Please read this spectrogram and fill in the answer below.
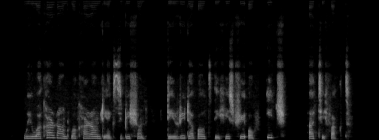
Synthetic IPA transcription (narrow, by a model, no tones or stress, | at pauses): wiwɜkʰəɹãʊ̃ndwɜkʰəɹãʊ̃ndðiʔɛksibiʃɔ̃n | ðeɹidabaʊt̚ðəhistʰɹ̥iʔɔv | it͡ʃ | ʔatʰifak̚t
